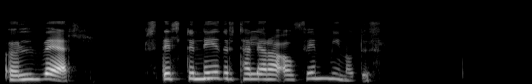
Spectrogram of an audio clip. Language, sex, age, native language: Icelandic, female, 20-29, Icelandic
